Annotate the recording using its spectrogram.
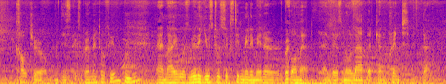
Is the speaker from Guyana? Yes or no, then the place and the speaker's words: no; Thailand; in Thailand? Yes, in my hometown.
